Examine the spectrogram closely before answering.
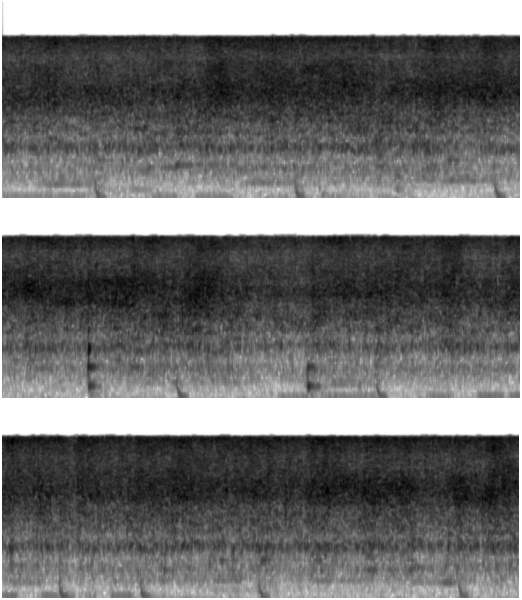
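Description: Chicken strips sizzling in hot oil in a granite-coated pot, stirred with a silicone spatula: a steady hiss with a few short scrapes and taps of the spatula against the pot. The chicken is being sautéed until it turns white.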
